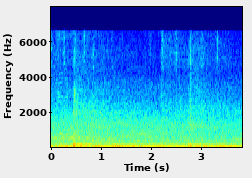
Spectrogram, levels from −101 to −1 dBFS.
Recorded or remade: recorded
